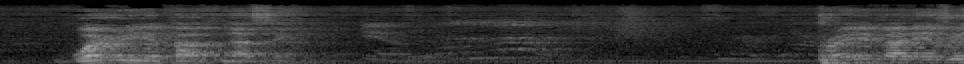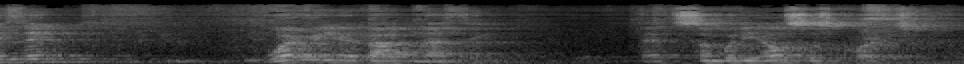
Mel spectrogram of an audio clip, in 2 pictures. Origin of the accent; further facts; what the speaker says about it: South Africa; I'm a South African who's experienced crime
